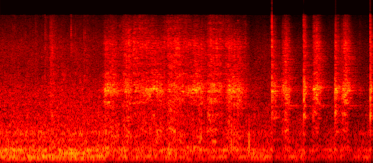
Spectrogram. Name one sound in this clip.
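Hot sauce sizzles and bubbles loudly in a wok.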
